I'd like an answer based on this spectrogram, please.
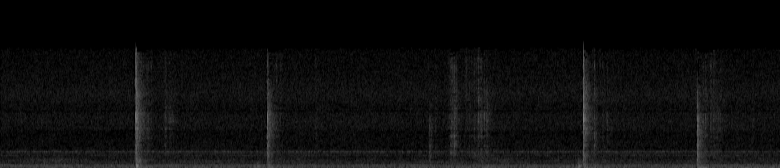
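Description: Small sharp clicks of seed beads and fine wire being handled in the palm as beads are threaded onto the wire. There are four distinct clicks a second or more apart and a couple of fainter ones between them, over quiet room tone.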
